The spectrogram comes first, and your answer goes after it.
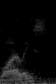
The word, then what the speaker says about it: Willys: there was a comment recently on the video that featured in that it's not pronounced Willies, it's pronounced Wileys.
